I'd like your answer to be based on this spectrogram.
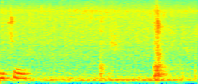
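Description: Pumpkin sabzi frying in a pan after jaggery is added, with a steady, low sizzle throughout and a couple of brief stirring scrapes near the start and around two seconds in.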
